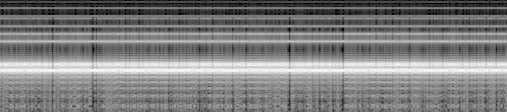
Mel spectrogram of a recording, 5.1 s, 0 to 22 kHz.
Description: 300-baud modem data.
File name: ACR-Audio-Cassette-Programs / CharlesSwiger-Donations / GOBLINS cload-g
